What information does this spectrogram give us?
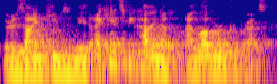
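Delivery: normal talking voice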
